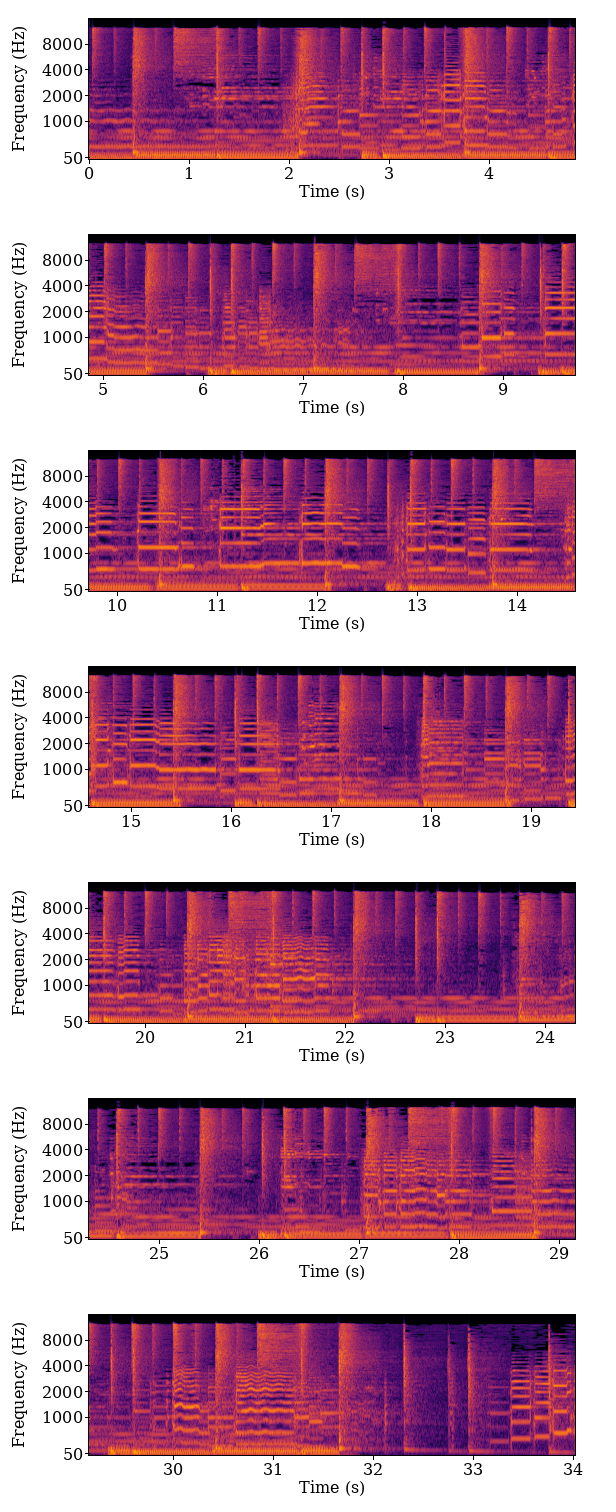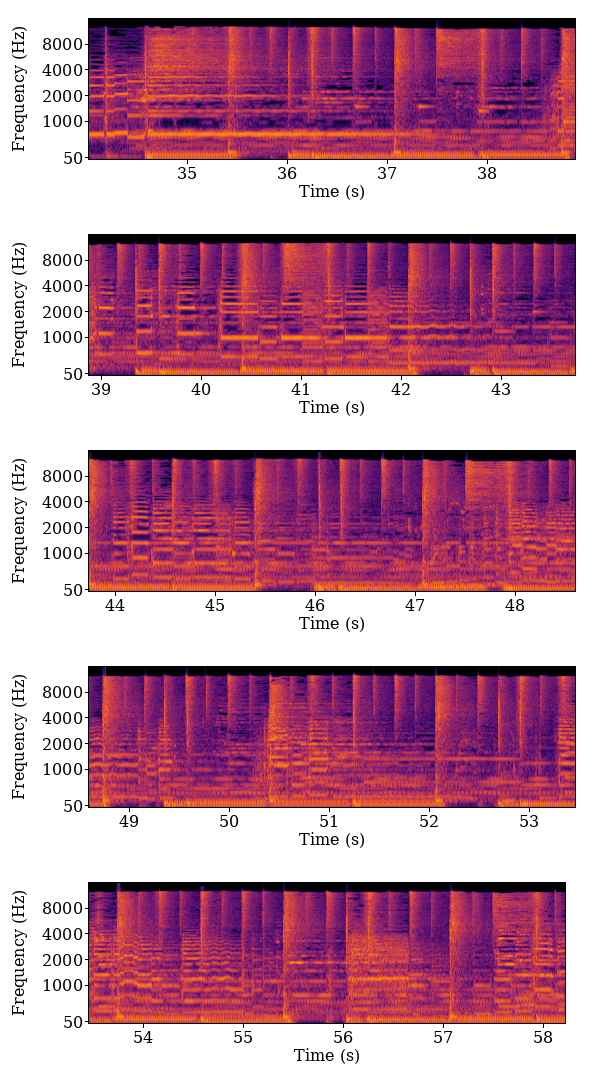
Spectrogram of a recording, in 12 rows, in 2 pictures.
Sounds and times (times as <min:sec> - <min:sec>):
Steel guitar, slide guitar: 0:00.0 - 0:32.2, 0:33.3 - 0:58.2
Inside, small room: 0:00.0 - 0:58.2.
